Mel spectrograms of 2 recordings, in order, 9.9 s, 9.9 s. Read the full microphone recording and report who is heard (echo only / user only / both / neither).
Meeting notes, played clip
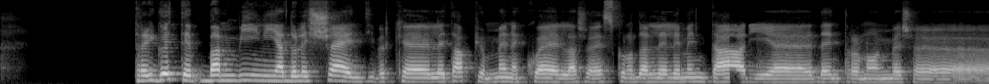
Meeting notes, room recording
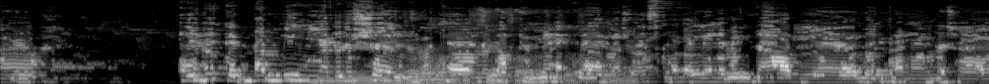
both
